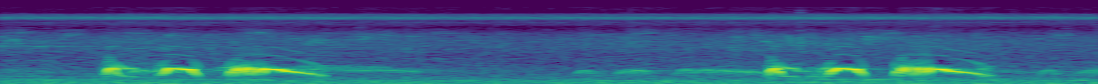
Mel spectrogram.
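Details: Tekukur, or spotted dove, giving the luring call known as 'poin penguasa makam', full of rolled 'rrr' tones: two phrases of a short coo, a mid coo and a drawn-out descending note, spaced about three seconds apart, with quiet background.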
